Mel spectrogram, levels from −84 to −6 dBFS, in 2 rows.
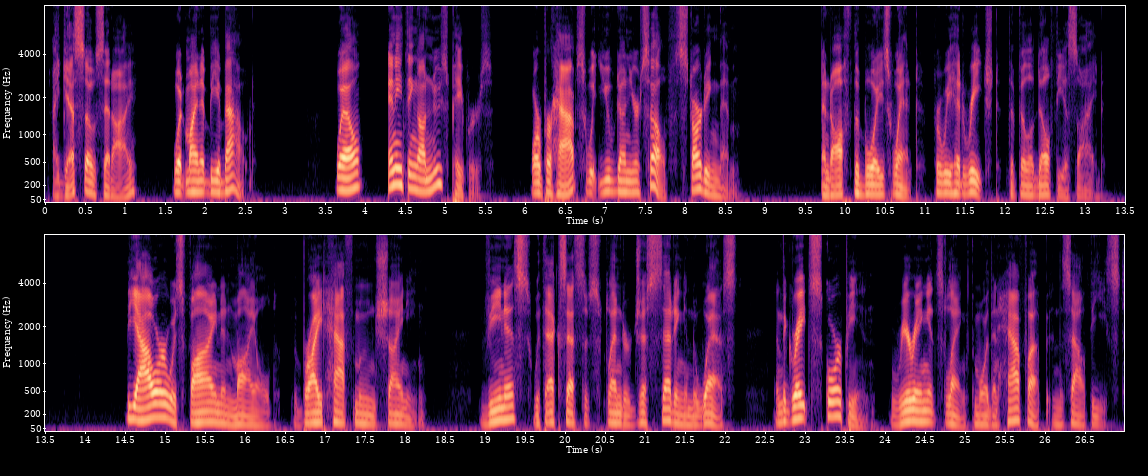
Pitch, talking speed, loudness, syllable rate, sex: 105 Hz, 155 wpm, -21 LUFS, 4.3 syllables/s, male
